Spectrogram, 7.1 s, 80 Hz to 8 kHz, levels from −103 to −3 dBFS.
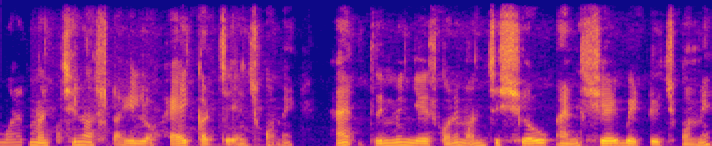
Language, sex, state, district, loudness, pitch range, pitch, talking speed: Telugu, male, Telangana, Nalgonda, -23 LUFS, 125-150 Hz, 140 Hz, 135 wpm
